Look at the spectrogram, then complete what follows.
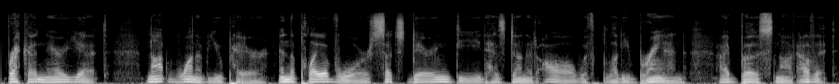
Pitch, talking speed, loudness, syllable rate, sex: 95 Hz, 200 wpm, -18 LUFS, 4.4 syllables/s, male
